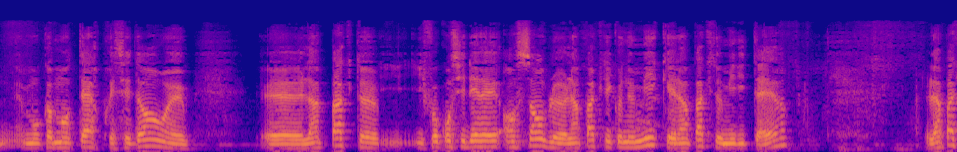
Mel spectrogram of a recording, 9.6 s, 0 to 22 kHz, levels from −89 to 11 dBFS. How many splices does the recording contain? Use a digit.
1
